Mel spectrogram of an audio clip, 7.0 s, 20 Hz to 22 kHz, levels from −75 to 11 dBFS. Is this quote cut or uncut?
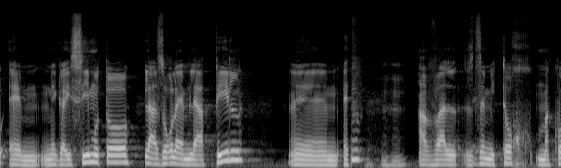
cut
